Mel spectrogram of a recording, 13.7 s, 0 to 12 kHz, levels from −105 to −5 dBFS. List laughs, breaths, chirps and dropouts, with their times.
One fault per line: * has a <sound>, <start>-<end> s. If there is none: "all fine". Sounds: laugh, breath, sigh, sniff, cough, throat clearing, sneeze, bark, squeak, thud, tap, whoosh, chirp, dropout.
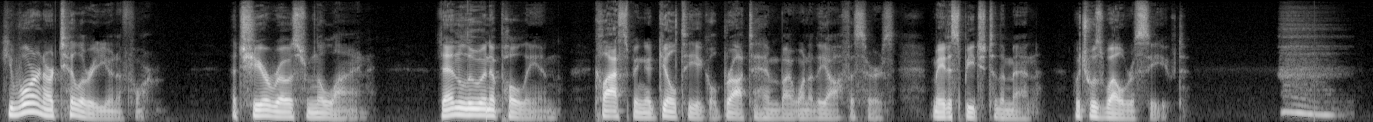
* has a sigh, 12.8-13.6 s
